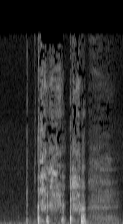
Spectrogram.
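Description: Coughing from someone who has inhaled a piece of spinach while eating: a fit of several harsh, throaty coughs in quick, uneven bursts, fairly loud and alone, then quiet.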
